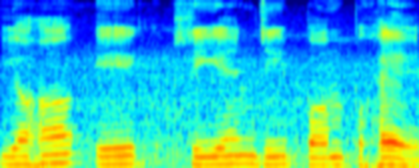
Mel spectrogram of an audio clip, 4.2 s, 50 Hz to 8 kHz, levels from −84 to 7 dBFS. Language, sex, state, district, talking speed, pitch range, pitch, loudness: Hindi, female, Gujarat, Gandhinagar, 70 wpm, 125-140 Hz, 135 Hz, -17 LUFS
